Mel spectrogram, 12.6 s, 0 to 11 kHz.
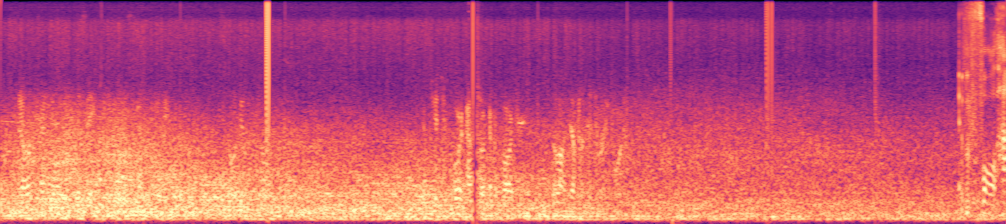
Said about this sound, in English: That was JetBlue Airways Flight 224 heading to JFK and then A321.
